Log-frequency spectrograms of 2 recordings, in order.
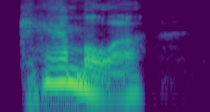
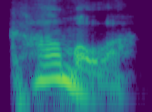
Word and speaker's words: Kamala: And he warned, and he told everybody on Fox, you better get her name right, because it's not Kamala, it's Kamala, which...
